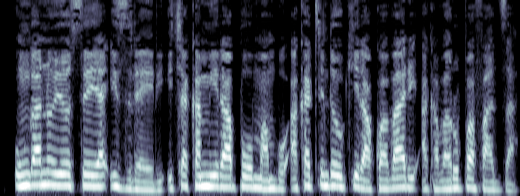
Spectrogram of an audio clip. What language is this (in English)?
Shona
